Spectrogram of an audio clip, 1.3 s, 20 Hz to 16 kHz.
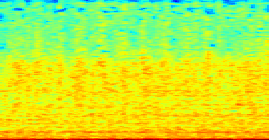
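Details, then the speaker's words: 2018 Camaro ZL1 V8 idling smoothly with a steady low beat, no stumble or miss, after spark plug and coil-wire work following a flashing check-engine light and P0300 random misfire. Normal idle. "Uh, the car is running pretty good, I would say. Nothing different than I I'm not noticing anything different right now."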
